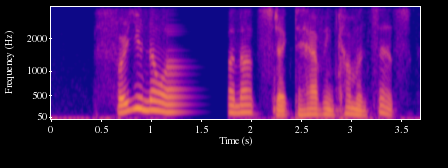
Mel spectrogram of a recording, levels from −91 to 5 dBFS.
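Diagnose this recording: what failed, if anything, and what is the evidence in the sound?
From 1.18 to 1.8 s the sound stretches into a fading buzz, then about 230 ms of silence, resuming intact. This call audio freeze likely came from delayed network packets starving the jitter buffer.

At 2.24 s the audio jumps forward, losing roughly 150 ms with almost no gap. This skip ahead happened in the network or jitter buffer, which dropped a stretch of audio while later audio was already waiting.

From 2.31 to 3.49 s the sound drags at unchanged pitch, running at 87% speed. This jitter buffer slow-down repeated pitch periods, adding 156 ms to rebuild its reserve.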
